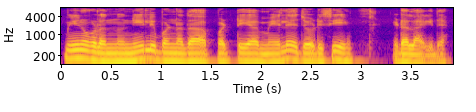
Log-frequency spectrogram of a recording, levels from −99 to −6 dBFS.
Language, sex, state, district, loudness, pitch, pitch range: Kannada, male, Karnataka, Bangalore, -15 LUFS, 120 Hz, 115-130 Hz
